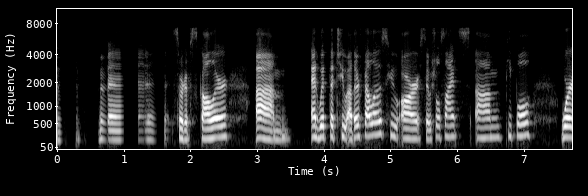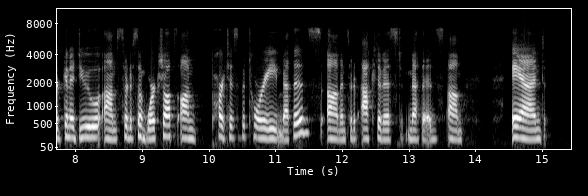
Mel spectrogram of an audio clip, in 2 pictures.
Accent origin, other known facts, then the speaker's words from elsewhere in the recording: Berkeley, California, United States; moved away as an adult; now in New York, United States; I grew up in the San Francisco Bay Area, in Berkeley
